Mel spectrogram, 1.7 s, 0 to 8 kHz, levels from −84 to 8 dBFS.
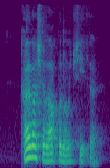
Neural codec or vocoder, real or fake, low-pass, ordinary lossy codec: codec, 16 kHz, 2 kbps, FunCodec, trained on LibriTTS, 25 frames a second; fake; 7.2 kHz; none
